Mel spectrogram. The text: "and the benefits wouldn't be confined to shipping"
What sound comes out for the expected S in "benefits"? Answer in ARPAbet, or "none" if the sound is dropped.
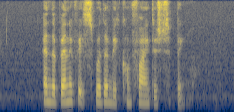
S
